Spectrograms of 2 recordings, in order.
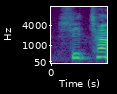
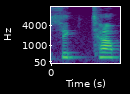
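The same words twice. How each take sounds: First: The middle sound is a plain 'chh' without k. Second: The middle sound is 'ksh' with a k sound. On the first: The speaker calls it wrong. "शिक्षा नहीं पढ़ेंगे" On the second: The speaker calls it right. "शिक्षा पढ़ते हैं, क के उच्चारण भी होता है"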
